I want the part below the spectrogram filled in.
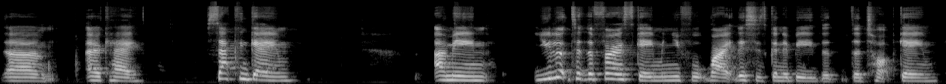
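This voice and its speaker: A woman's voice: lowish voice, slow pace, bright, forceful tone. A woman hosting a casual football discussion panel, chatty, with frequent ums and restarts. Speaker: panel host.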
